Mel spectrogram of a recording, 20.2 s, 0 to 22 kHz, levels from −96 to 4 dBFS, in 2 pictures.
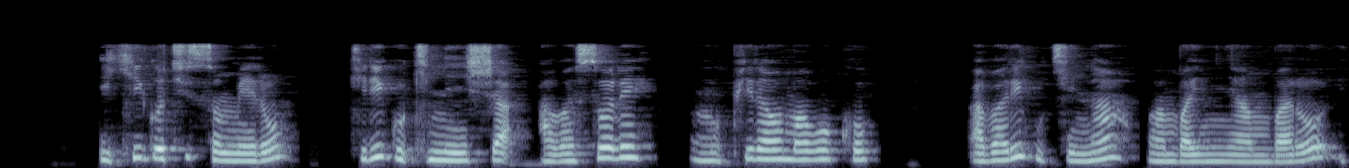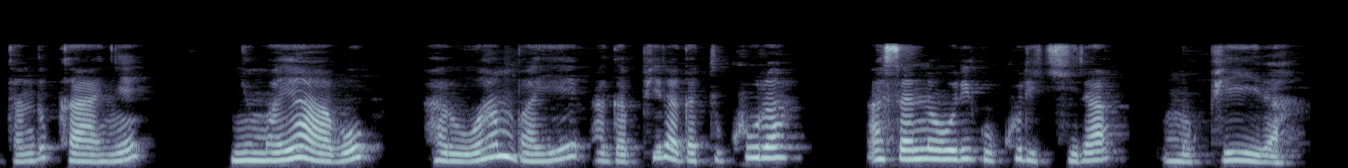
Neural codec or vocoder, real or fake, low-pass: none; real; 7.2 kHz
